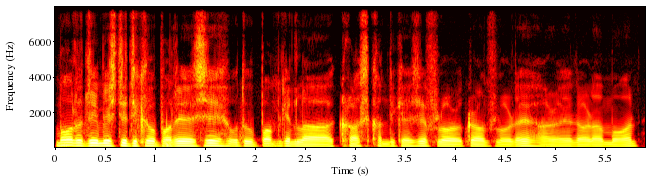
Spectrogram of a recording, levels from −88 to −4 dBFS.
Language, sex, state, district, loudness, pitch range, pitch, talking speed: Nagamese, male, Nagaland, Kohima, -15 LUFS, 100-125 Hz, 110 Hz, 215 wpm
